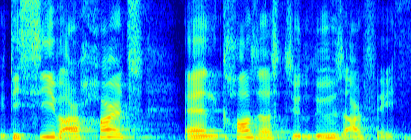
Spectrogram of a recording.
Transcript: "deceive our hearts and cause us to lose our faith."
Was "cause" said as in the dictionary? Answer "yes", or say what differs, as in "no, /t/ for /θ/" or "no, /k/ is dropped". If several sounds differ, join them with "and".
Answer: yes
